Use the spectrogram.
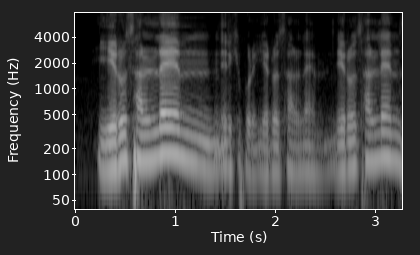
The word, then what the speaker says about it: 예루살렘: 예루살렘 성. 예루살렘이란 말도 제가 보여드릴 텐데 원래 예루샤렘이에요. 샤렘인데 우리 발음이 이제 샬렘 이렇게 샬롬에서 온 말이에요.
